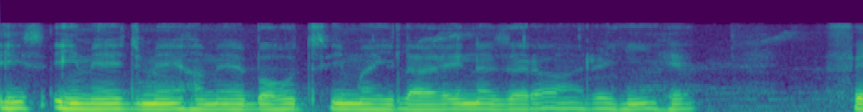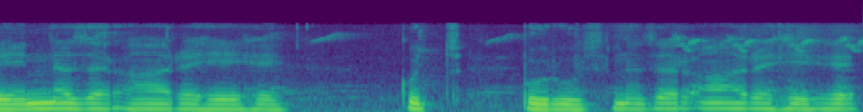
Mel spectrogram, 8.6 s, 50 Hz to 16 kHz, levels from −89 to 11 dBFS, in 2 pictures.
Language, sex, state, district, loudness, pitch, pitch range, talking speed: Hindi, male, Uttar Pradesh, Varanasi, -15 LUFS, 130 Hz, 130-140 Hz, 155 wpm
